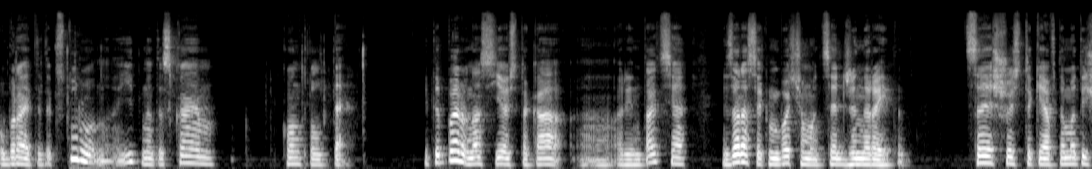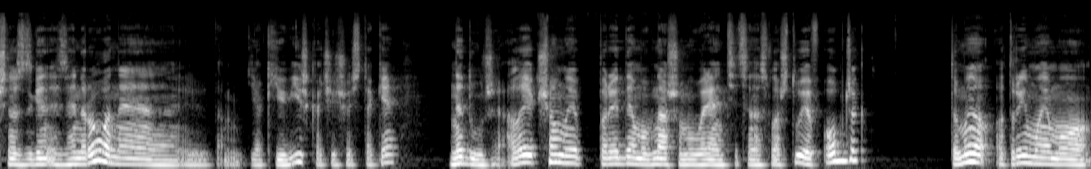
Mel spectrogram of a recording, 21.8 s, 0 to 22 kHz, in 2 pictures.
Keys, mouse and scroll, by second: 3.1 ctrl+t, 4.0 middle click, 4.7-5.1 scroll up 1, 16.3 click.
